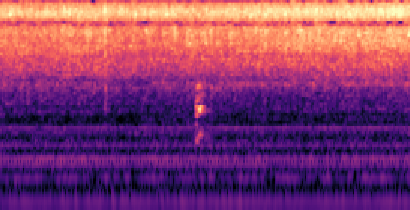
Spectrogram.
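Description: Bacon strips sizzling steadily in a nonstick frying pan, with a steady low hum underneath.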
